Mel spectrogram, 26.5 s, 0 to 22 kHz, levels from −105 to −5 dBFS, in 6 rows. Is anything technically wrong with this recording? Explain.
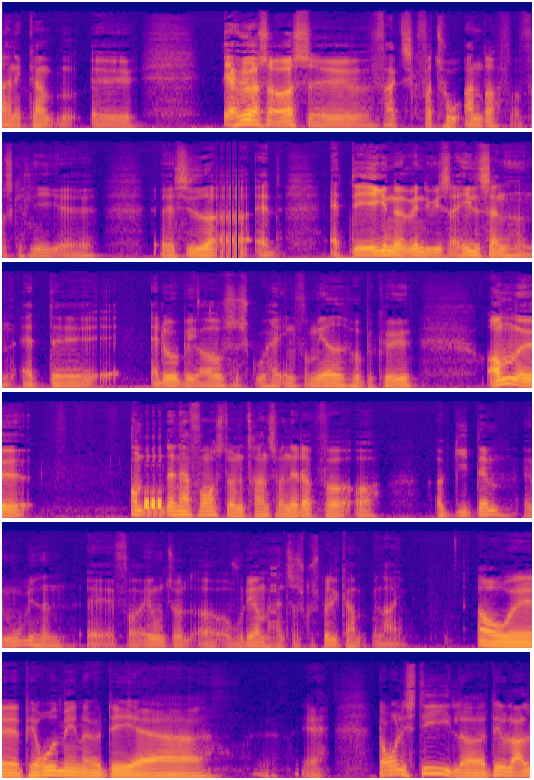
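Yes. Repeated frames occur at 6.21–6.42 s before "at at det ikke", at 14.43–14.59 s before "den her forestående transfer", and at 19.89–19.95 s before "han så skulle spille". Stretches of compressed audio were decoded again, so the same slice replays as a rapid stutter. A 52.2 ms block plays four and then three extra times, and a 26.1 ms block twice, stretching the audio by about 0.42 s in total.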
